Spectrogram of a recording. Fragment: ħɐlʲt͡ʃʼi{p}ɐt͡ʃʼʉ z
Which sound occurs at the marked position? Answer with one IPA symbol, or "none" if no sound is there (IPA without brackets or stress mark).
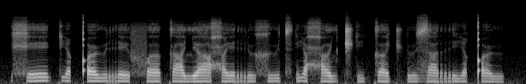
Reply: k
